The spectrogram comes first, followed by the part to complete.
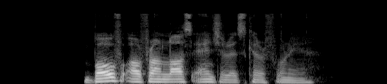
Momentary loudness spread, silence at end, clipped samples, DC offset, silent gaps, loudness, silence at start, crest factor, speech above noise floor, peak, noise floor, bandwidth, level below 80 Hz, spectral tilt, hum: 17 LU; 0.75 s; under 0.1%; under 0.1%; none; -19 LUFS; 0.85 s; 18 dB; 71 dB; -2 dBFS; -89 dBFS; 11.5 kHz; -48 dBFS; -7.5 dB/octave; none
